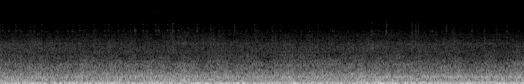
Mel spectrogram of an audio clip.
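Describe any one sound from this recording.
A car drives steadily along a paved road, its tyres rumbling.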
